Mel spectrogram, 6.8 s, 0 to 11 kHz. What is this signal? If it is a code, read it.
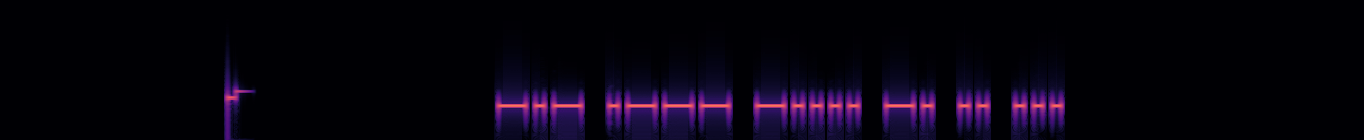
Morse code, heard as a keyed tone, about 25 wpm, 700 Hz. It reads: KJ6NIS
